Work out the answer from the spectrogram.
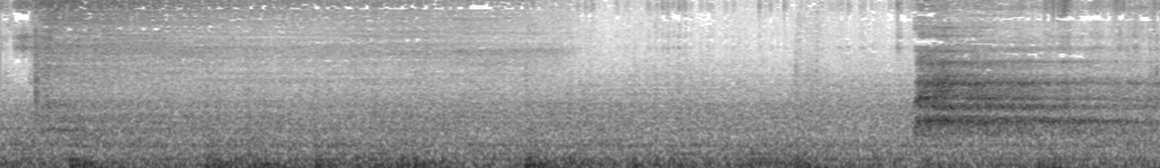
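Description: A deep breath is drawn in, held, then exhaled, producing airy, rushing breath noise over a steady background hiss.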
